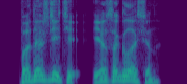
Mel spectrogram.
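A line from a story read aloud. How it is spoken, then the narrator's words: Hesitant young man's reply. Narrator (Russian): после секунды раздумья ответил парень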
